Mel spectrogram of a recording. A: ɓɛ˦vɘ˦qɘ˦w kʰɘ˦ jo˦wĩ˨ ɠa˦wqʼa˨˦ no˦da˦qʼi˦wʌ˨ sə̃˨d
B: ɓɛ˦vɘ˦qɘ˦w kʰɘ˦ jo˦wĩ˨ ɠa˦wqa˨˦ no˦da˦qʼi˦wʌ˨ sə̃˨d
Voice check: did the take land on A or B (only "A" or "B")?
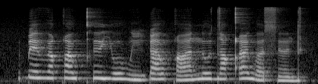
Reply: B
